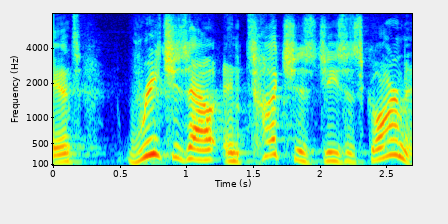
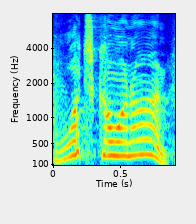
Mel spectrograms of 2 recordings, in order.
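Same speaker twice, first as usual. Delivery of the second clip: a higher, mock exasperated cry; exasperated father; 9 semitones higher than usual. An impatient father asking why Jesus stopped, mildly exasperated. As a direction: play the impatient father losing patience. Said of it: "I'd be blowing a gasket".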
